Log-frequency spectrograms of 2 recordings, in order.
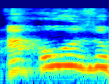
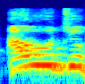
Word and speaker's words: أعوذ: 2 number ভুল হচ্ছে আউজু পড়া, আউজু, আউ আউ আউ। আমরা ব্যথা বলে যে বলি আউ, এ আউ পড়াও ভুল। পড়তে হবে আউ, আউ, তারপর হচ্ছে জাল পেশ জু, আউযু। তাহলে এই একটা শব্দ পড়তে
